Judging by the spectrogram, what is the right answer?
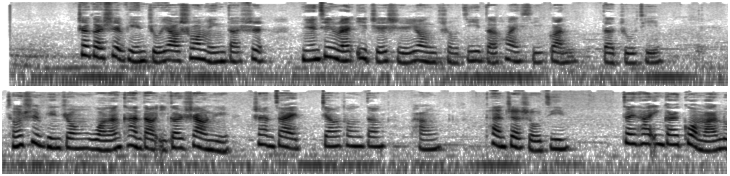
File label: chinese oral practice teenagers using phone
